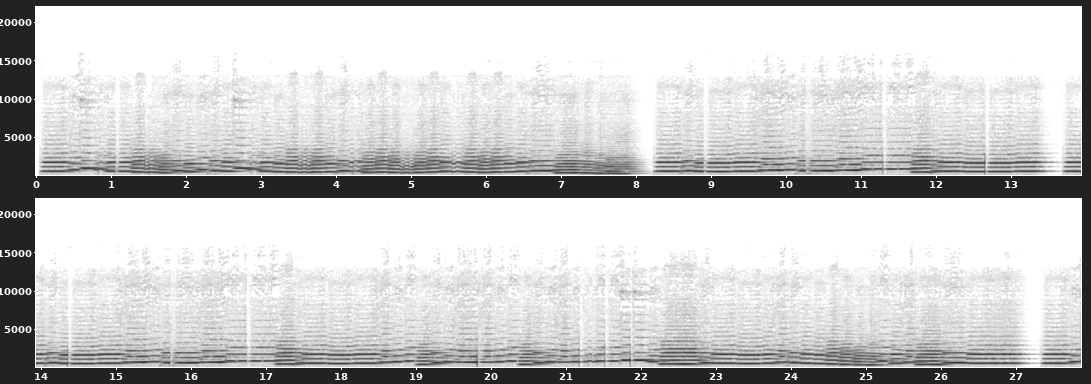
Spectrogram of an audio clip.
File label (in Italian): capricci per flauto traverso; ruge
